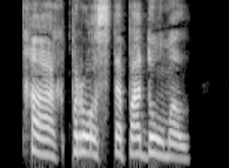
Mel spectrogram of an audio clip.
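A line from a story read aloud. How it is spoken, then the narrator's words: Barking. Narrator (Russian): рявкнул Шишак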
